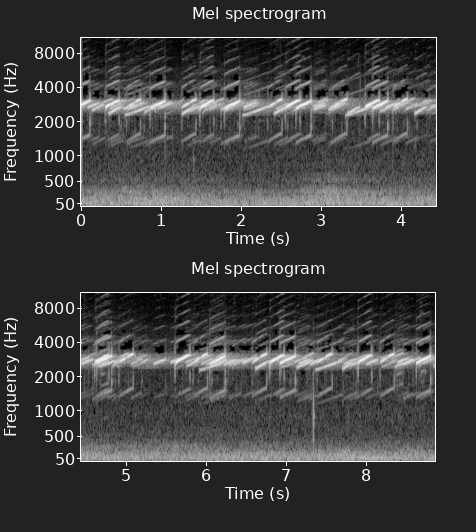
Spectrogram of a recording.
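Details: March chorus of spring peepers from the beaver pond at Banshee Reeks Nature Preserve, Leesburg, Virginia, shrill rising single-note peeps from numerous frogs forming an unbroken, pulsing wall of sound.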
